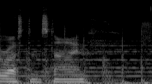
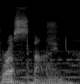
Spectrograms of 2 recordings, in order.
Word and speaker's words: Ruststein: Oh, he's got the Rustenstein. Does he have the second Rustenstein? Ruststein. I always put an extra syllable there. It's just Ruststein.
